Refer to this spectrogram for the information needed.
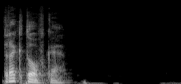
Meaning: interpretation, treatment, version
- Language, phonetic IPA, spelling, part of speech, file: Russian, [trɐkˈtofkə], трактовка, noun, Ru-трактовка.ogg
